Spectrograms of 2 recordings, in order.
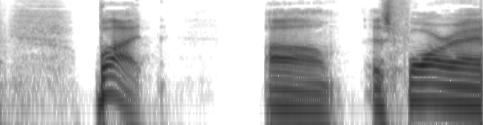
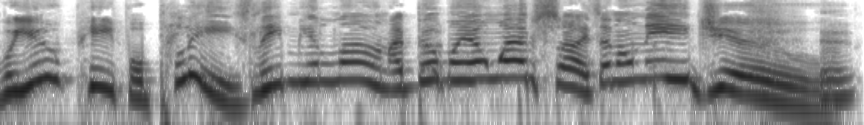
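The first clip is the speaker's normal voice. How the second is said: fed-up outburst. Retold or imitated. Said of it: "I lost my mind".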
